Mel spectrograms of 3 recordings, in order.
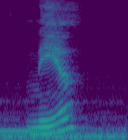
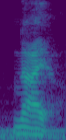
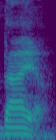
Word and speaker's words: Naya: Nia? Naya. That's Naya. That's Naya. It's not Nia. That's Naya. Because I know it from wrestling. Nia Jax. It was spelled like that. So it's Naya.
